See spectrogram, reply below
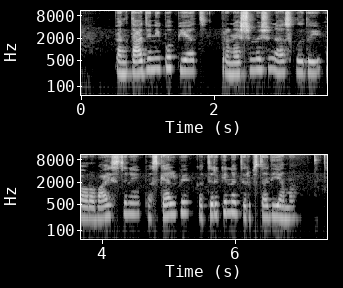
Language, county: Lithuanian, Marijampolė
